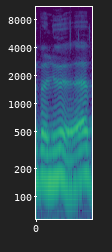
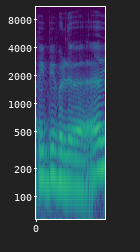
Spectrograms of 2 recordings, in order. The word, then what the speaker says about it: Vahlour: And he had to practice with me a few times to actually pronounce it correctly, Vahlour, Bibi Vahlour, you know.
